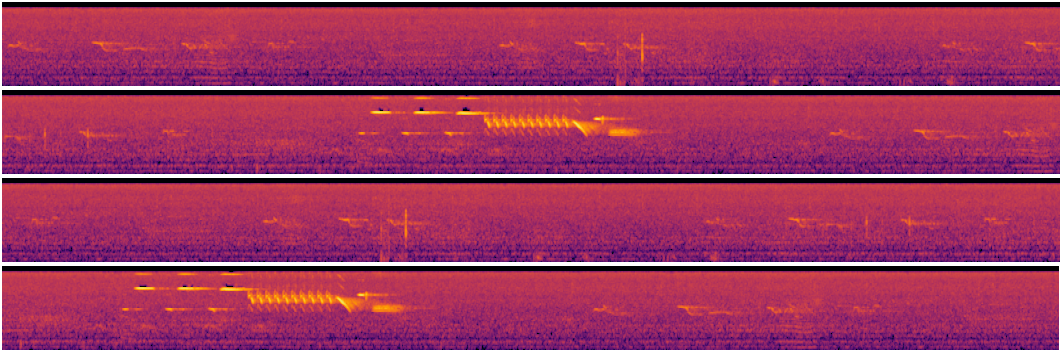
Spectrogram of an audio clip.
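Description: Steady buzzing of a honey bee swarm flying around a hive box as it is being hived. A brief high-pitched call sounds twice over it, about a third of the way in and again near the end.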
